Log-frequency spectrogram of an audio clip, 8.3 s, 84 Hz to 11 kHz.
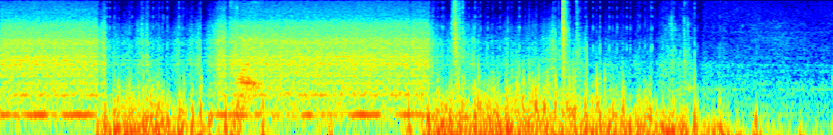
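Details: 1980s Sanyo Turbine rotator box fan, cleaned and oiled, switch repaired, on high speed: steady low drone with constant pitch, some handling clatter, no scrape or squeal; runs smoothly.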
